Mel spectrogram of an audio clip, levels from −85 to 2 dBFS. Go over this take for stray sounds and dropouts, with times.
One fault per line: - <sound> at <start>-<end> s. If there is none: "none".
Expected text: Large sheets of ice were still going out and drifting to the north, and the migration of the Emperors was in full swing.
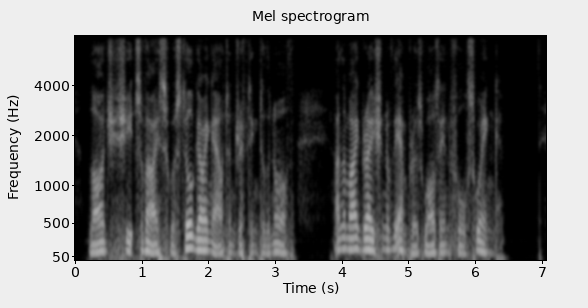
none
